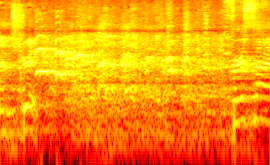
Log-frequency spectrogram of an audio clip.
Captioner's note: audience laughing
